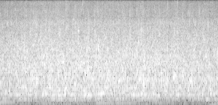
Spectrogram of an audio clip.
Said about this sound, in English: If you walk a little further, you'll hear the sound of flowing water and will soon find the answer at a small wooden suspension bridge.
